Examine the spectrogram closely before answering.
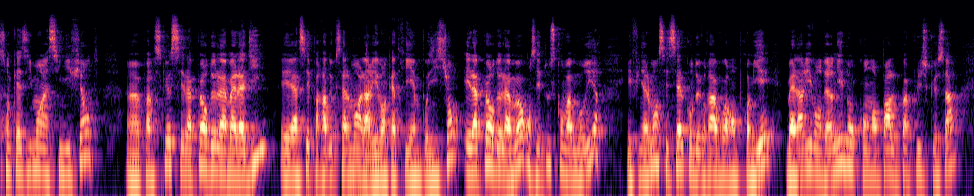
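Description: A man at a very fast pace, with fairly high pitch and ordinary pitch variation. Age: 40s. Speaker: personal development coach. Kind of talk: interactive webinar talk.

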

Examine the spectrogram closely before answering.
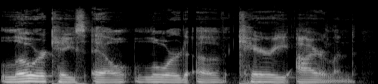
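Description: A man speaks with a Southern US accent at a medium pitch. His intonation is monotone and flat. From US South.

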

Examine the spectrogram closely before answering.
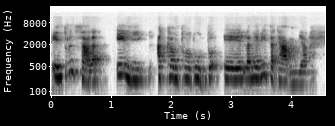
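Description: A woman speaks at a fairly slow pace in a medium pitch. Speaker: dance teacher. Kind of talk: interview. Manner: energetic; halting with fillers.

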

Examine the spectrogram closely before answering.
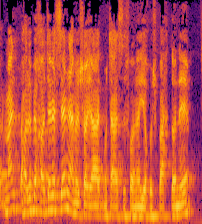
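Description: At a fairly quick pace, a man speaks at a medium pitch with a bright, sharp tone. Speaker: university professor. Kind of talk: live panel discussion. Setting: live internet radio.

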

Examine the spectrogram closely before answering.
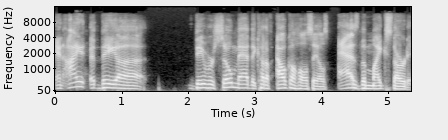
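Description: In a dry, close sound with no echo, a man speaks at a moderate pace in an animated tone with ordinary pitch variation. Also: fairly high pitch for a man. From US Midwest, St. Louis. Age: 30s. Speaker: comedian and podcaster. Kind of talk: casual chat.

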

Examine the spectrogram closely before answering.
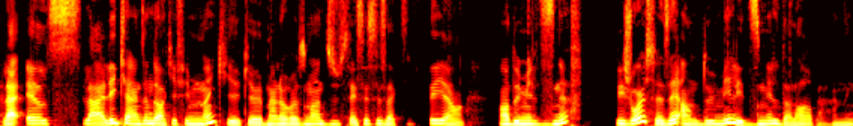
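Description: A woman with a Quebec accent speaks in a dark, mellow tone and fairly even intonation, captured on a very clean recording with a silent background. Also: moderate pace. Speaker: doctoral student in political science. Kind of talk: casual chat.

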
